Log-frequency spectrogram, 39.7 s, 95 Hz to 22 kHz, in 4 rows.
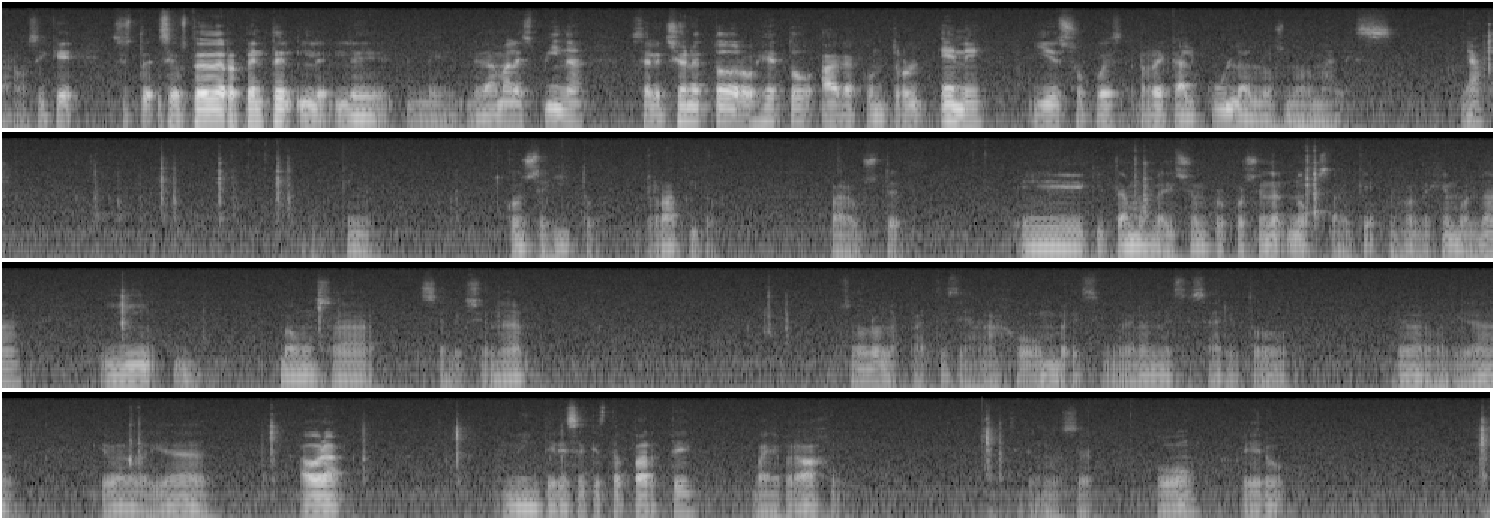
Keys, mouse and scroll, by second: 7.4 scroll down 1, 7.8-8.3 scroll up 2, 9.7-10.1 scroll up 3, 10.2 shift+middle click, 11.1 shift+Tab, 11.7 right click, 13.5-14.8 middle drag, 16.5 click, 17.6 o, 18.7 o, 20.8 a, 22.1 c, 22.3 click, 24.0-25.1 middle drag, 25.1 Escape, 25.9-30.4 middle drag, 30.8 KP_3, 31.5-31.9 scroll down 1, 31.9 shift+middle click, 32.5-33.1 shift+scroll up 4, 33.1 shift+middle click, 36.5 g, 37.2 click, 37.3-37.7 scroll up 1, 38.1-38.4 scroll down 1.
